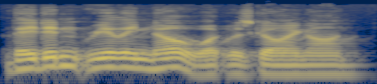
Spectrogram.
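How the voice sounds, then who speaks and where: A man narrating a story calmly and patiently. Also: low-pitched, moderate pace, distant mic. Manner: calm, patient explaining.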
